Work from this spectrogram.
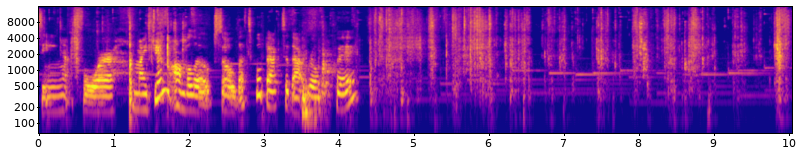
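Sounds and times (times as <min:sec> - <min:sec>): soft background music: 0:00.0 - 0:10.0
plastic and paper rustling: 0:00.1 - 0:02.2, 0:04.3 - 0:10.0.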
